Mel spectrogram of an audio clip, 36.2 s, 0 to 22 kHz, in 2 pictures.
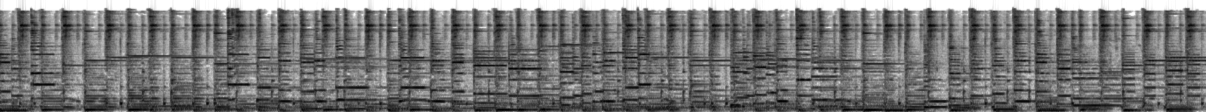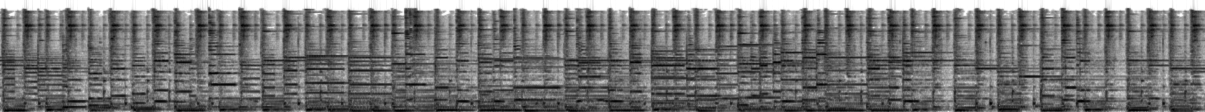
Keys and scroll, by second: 5.0 ctrl+x, 5.4 ctrl+shift+v, 26.7 ctrl+v, 28.2 ctrl+x, 28.8 ctrl+shift+v, 35.0 ctrl+x, 35.5 ctrl+shift+v.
